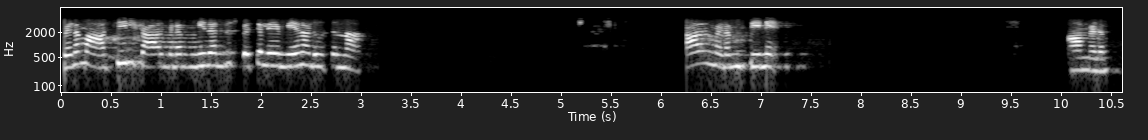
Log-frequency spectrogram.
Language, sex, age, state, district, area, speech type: Telugu, female, 18-30, Andhra Pradesh, Anantapur, urban, conversation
